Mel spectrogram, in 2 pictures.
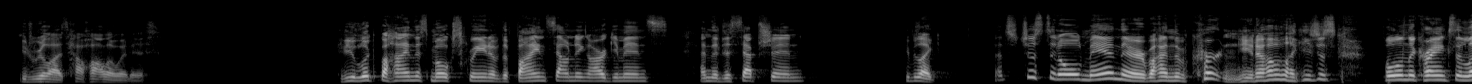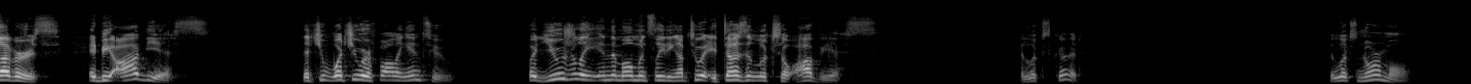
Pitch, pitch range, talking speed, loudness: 190 Hz, 170-215 Hz, 150 wpm, -27 LUFS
